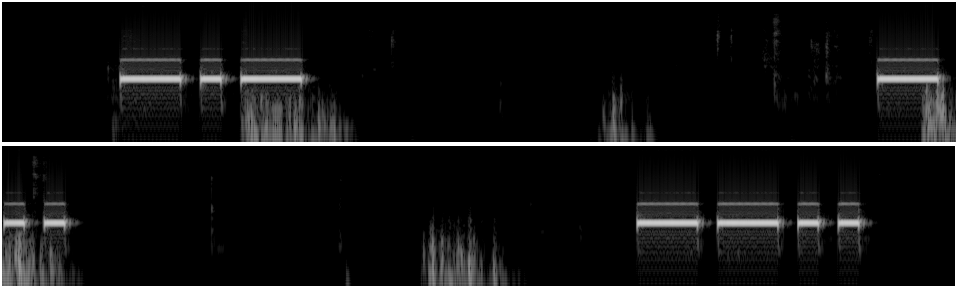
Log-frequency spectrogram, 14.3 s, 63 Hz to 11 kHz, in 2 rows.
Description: Morse code, heard as a keyed tone, about 8 wpm, 650 Hz. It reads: K D Z
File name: jh8cbh / 2023cw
